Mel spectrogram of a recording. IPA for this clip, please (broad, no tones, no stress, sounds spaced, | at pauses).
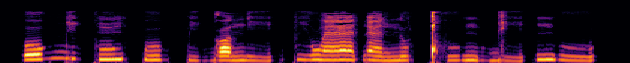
o ɡ͡b i k ũ k͡p u k͡p i̤ ɡ ɒ n i̤ | p i̤ w æ̃ ɗ æ̃ n u ǃʰ ṳ ŋ u ɡ i̤ | ŋ ṳ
